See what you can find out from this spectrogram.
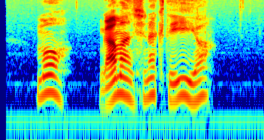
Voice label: sample sweet hi, voice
